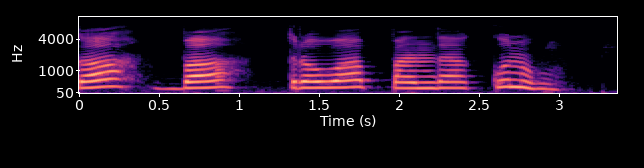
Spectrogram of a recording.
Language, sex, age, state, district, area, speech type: Kashmiri, female, 30-45, Jammu and Kashmir, Bandipora, rural, spontaneous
